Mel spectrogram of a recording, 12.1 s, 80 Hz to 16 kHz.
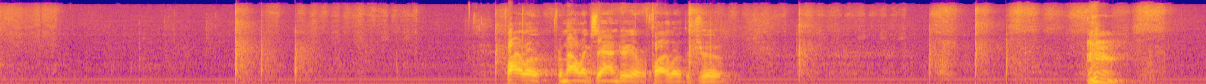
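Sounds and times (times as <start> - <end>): chalk writing on blackboard: 0.0 - 0.6, 2.4 - 4.3, 6.8 - 11.7
steady low hum: 0.0 - 12.0.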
